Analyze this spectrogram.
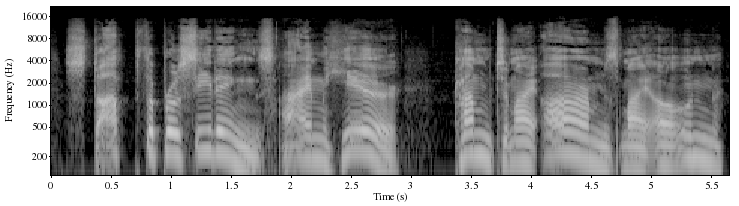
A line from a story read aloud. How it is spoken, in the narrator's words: exclaimed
